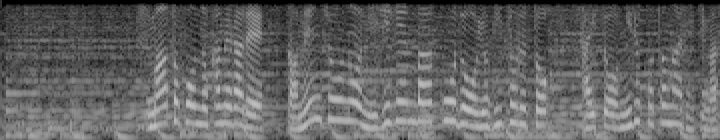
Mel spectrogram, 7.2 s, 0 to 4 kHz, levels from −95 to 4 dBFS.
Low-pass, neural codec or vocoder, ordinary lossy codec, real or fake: 3.6 kHz; codec, 16 kHz, 6 kbps, DAC; none; fake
